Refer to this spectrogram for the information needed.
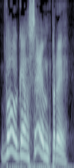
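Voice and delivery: high, drawn-out order; Tremal Naik commanding. A narrator's reading. Leader to oarsmen under pursuit, slow high command. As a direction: call the order firmly, stretching it. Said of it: "comandò Tremal Naik".

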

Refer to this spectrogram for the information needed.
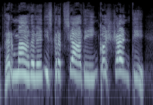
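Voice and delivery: high-pitched cry to stop; shouted warning. A narrator's reading. Policemen warning the attacking women, high strained shouting. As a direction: cry out to halt the mob. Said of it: "e gridavano".

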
